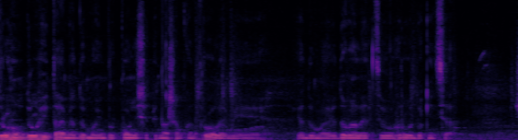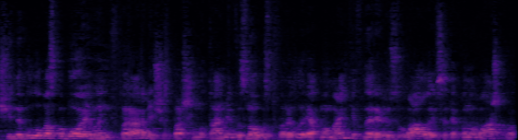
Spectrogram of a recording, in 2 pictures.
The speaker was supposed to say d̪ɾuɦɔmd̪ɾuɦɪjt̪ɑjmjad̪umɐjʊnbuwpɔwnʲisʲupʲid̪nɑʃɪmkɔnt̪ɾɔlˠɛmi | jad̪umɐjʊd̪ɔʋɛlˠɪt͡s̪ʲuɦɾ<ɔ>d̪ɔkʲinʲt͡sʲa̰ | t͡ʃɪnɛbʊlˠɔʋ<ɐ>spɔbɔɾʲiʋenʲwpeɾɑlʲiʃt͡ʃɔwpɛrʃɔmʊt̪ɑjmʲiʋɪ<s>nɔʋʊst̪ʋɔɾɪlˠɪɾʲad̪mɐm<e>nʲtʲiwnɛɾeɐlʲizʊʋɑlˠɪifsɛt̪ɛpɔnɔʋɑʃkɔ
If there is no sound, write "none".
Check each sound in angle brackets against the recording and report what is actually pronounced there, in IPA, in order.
u, ɑ, z, ɛ

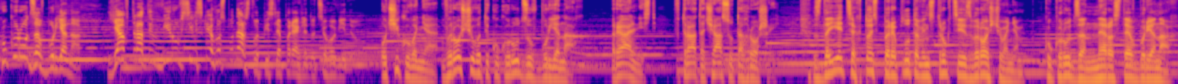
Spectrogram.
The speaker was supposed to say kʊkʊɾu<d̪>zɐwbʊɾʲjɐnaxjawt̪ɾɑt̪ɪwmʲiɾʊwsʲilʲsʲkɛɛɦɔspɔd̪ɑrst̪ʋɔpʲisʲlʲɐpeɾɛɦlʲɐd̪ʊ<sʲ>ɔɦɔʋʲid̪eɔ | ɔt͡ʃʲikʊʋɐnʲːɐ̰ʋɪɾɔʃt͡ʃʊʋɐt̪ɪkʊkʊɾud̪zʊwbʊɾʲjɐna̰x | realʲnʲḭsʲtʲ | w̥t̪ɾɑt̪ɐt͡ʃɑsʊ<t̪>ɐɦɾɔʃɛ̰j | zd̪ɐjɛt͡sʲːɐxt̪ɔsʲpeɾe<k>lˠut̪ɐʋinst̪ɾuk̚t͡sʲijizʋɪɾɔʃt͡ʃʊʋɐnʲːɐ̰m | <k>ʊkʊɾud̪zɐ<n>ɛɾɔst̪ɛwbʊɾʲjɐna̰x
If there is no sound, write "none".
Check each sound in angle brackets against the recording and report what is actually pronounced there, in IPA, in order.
d̪, t͡sʲ, t̪, p, k, n

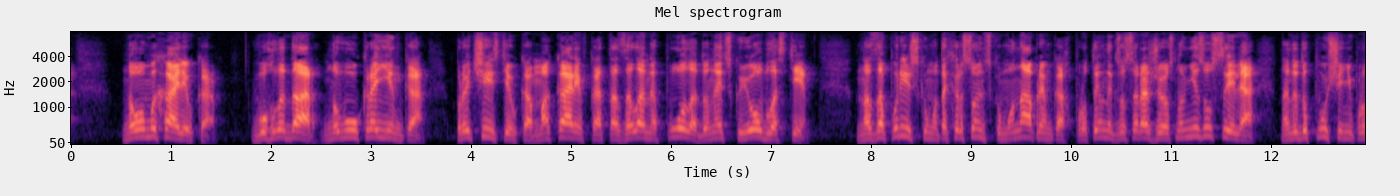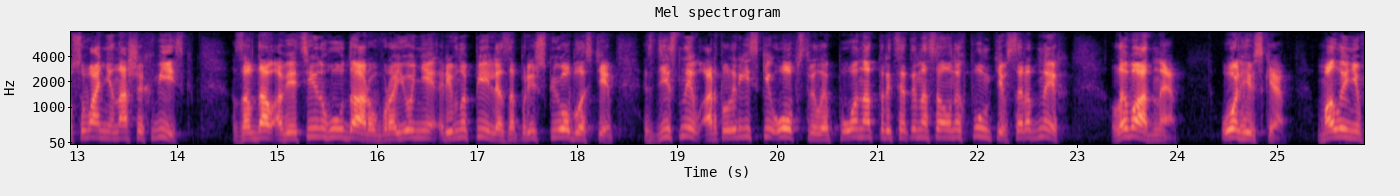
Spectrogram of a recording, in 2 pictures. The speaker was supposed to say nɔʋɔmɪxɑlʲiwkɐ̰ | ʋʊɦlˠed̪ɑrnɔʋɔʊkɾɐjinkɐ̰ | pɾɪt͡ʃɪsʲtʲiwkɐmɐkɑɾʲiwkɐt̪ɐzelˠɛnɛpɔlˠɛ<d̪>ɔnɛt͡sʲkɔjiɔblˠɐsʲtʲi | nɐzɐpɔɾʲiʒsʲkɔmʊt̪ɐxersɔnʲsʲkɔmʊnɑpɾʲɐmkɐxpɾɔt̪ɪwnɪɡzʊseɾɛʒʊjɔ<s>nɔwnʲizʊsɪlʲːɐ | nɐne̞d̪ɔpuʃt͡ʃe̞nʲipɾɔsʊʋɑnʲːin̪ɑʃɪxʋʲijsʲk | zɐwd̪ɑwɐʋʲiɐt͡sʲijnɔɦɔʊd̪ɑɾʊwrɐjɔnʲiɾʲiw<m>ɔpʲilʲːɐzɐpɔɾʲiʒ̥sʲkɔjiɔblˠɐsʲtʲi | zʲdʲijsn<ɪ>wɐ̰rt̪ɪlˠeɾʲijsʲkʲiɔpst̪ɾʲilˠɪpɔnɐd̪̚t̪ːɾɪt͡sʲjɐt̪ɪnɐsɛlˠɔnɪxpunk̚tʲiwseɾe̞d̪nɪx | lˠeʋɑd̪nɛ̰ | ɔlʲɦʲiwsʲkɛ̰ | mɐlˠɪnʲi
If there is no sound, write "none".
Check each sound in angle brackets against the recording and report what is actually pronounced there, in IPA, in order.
d̪, s, n, ɪ

